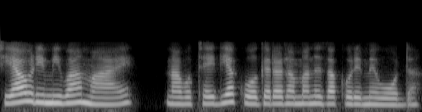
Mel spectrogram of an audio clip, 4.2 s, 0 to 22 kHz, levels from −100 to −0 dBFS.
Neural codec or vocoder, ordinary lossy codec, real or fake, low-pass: codec, 16 kHz, 0.2 kbps, FocalCodec; none; fake; 5.4 kHz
